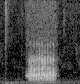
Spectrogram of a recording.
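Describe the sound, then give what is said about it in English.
A single loud horse whinny, a brief shrill, quavering neigh lasting about half a second with no one talking over it, played as a sound effect from a sound effects program. “A horse.”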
